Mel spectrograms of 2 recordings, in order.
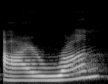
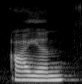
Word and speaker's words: iron: In the UK, we don't say I run, we say iron, iron.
